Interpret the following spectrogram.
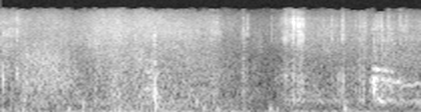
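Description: A cloth curtain being handled and pressed up onto Velcro strips along a car's ceiling: faint rustling with scattered light taps and clicks.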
